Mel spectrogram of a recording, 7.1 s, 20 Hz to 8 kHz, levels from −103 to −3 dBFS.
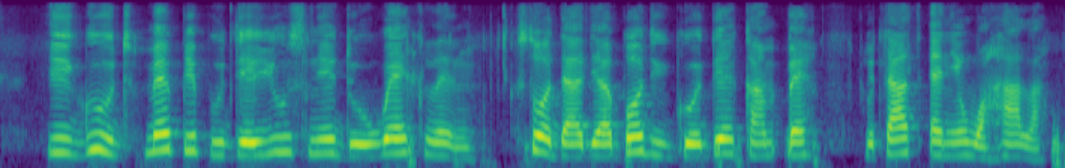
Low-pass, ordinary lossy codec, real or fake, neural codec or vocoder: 7.2 kHz; MP3, 64 kbps; fake; vocoder, 22.05 kHz, 80 mel bands, Vocos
